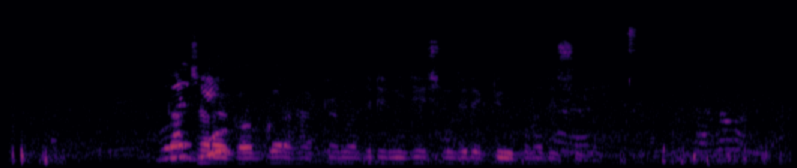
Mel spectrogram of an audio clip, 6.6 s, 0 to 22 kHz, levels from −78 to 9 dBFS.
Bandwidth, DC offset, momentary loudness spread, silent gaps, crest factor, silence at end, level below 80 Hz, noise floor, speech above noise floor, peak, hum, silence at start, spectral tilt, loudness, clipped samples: 11.5 kHz; under 0.1%; 22 LU; none; 22 dB; 0.05 s; under -90 dBFS; -66 dBFS; 20 dB; -26 dBFS; none; 0.1 s; -3.5 dB/octave; -47 LUFS; under 0.1%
